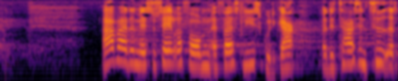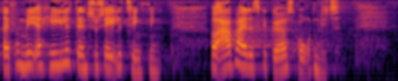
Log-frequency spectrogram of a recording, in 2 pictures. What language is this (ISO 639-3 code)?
dan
